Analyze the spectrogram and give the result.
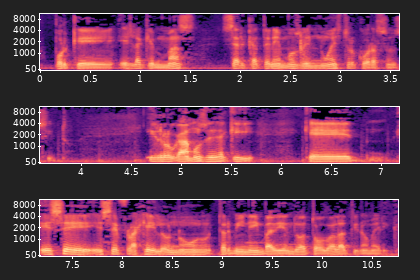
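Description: Fairly low pitch and ordinary pitch variation from a man with a normal speaking voice. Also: moderate pace. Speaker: radio host. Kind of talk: casual chat and news commentary.

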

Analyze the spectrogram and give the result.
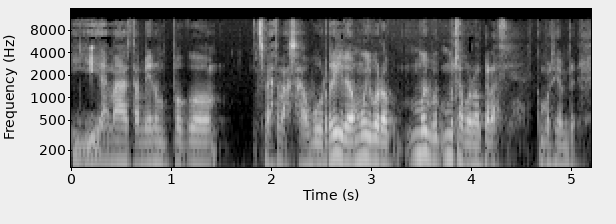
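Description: The speaker moves at a fairly quick pace with ordinary pitch variation and a dark, mellow tone. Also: man, medium pitch for a man. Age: 20s. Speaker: podcaster. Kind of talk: casual monologue. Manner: halting.

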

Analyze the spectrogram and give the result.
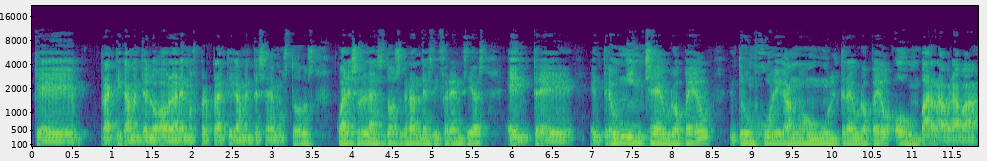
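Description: A man with a plain, everyday voice at medium pitch, moderate pace, fairly even intonation and hardly any pauses. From Spain. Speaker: podcast host. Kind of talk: casual interview.

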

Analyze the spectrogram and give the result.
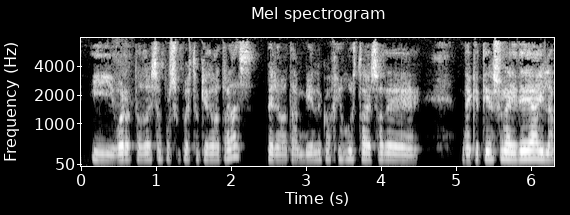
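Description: With a dark, mellow tone and a high pitch, a man talks at a moderate pace in fairly even intonation. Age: 50s. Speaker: design consultant. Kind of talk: interview conversation.

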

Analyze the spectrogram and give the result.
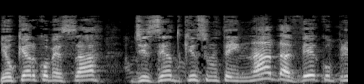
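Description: Ordinary pitch variation in a man's high voice. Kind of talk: sermon. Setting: church with congregation. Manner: emphatic, animated preaching; call-and-response, pausing for amens.

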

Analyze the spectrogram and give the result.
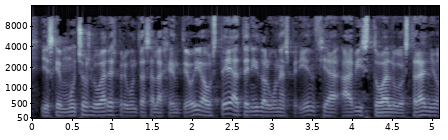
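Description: A man's medium-pitched voice at a very fast pace against a quiet background. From Alicante, Spain. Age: 20s. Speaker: journalist. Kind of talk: lecture.

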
